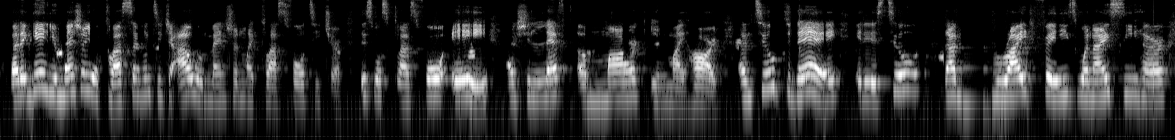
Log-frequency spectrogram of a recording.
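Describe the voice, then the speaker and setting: A woman with a slightly high voice hosts a casual interview over a video call. She sounds upbeat and laughs often between her questions. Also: a little mellow, low-quality recording. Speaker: host.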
